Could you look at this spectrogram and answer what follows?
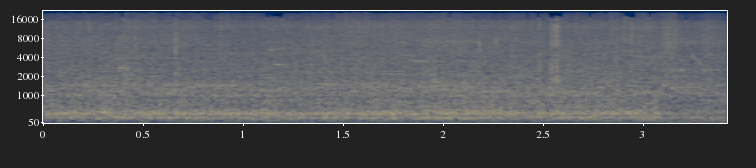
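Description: Honey bees hum in a dense, steady, continuous buzz at an open hive, close and even in loudness throughout, with no voices.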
